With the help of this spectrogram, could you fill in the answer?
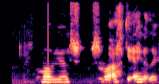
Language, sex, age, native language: Icelandic, female, 18-19, Icelandic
